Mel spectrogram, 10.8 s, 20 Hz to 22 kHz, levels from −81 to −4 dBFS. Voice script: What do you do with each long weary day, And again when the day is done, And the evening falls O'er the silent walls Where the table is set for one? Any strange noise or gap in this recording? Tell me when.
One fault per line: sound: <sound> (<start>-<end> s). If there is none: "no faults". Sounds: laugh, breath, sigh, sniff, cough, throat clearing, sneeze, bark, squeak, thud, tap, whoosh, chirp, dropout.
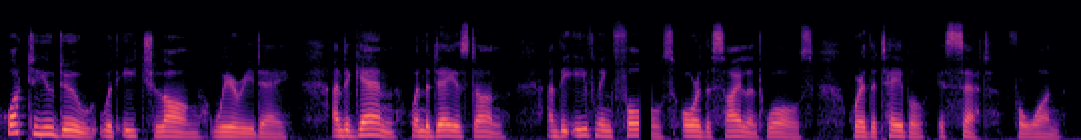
sound: dropout (6.4-6.5 s)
